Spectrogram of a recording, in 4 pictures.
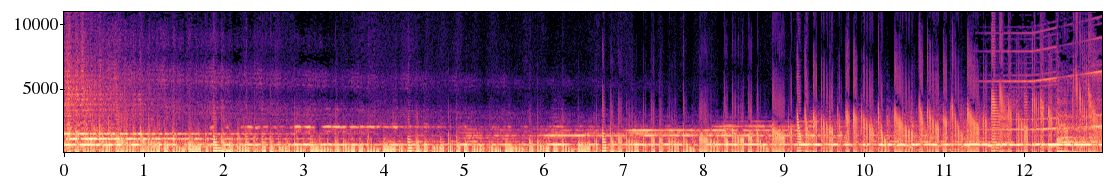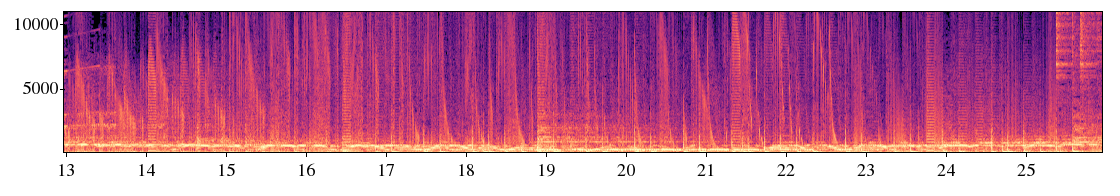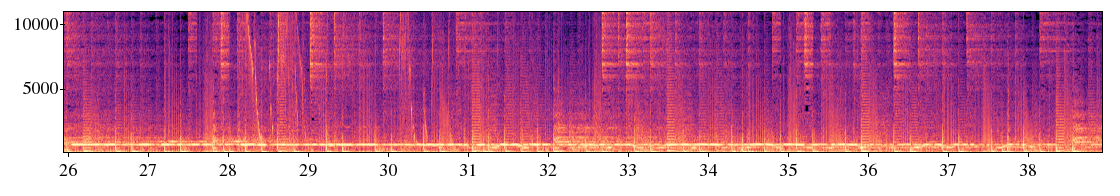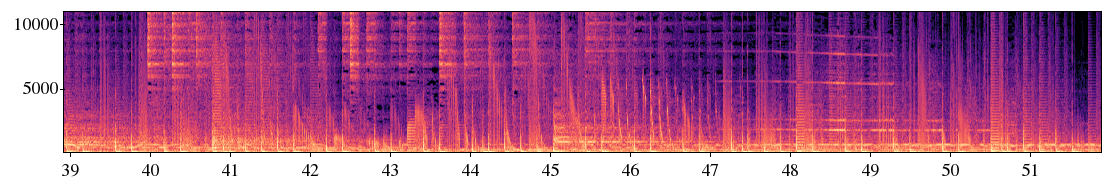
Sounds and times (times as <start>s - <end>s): Techno: 0.0s - 51.8s.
